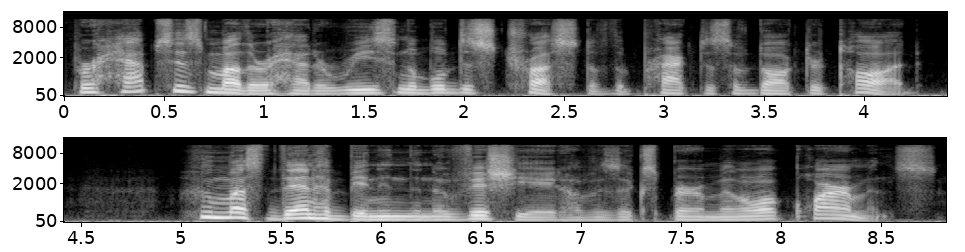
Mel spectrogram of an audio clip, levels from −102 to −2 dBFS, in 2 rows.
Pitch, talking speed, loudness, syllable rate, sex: 130 Hz, 170 wpm, -19 LUFS, 5.4 syllables/s, male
